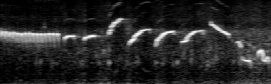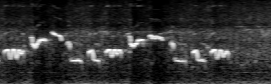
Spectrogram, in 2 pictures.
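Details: Hungry white-rumped shama chicks begging as the parent brings food, loud close whistled notes in a quick run, arched upward-then-down slurs that drop lower midway and continue in fast repeated pairs.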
